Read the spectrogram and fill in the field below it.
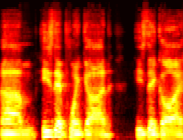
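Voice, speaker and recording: On a very clean recording with a silent background, a man with an Australian accent speaks at a moderate pace in a fairly low pitch. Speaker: fantasy basketball podcast guest. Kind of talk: casual chat.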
